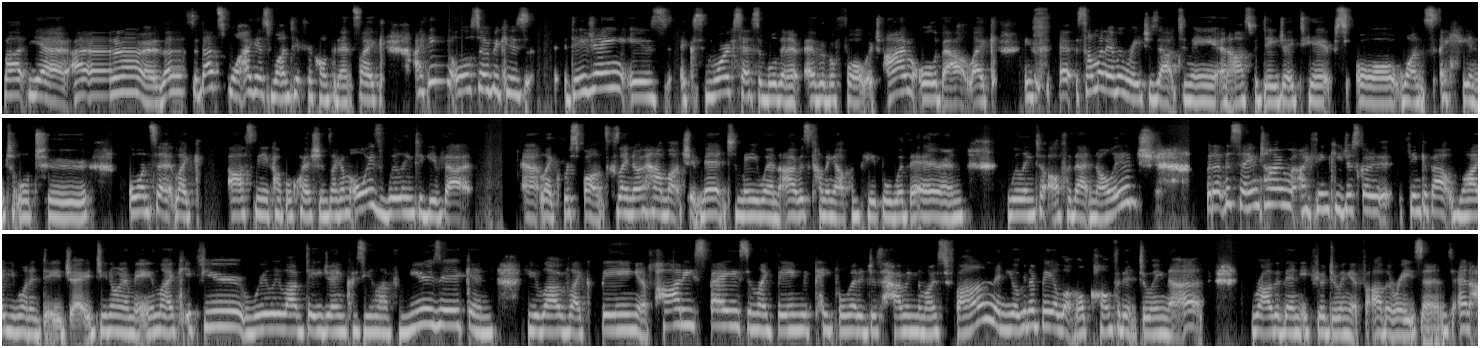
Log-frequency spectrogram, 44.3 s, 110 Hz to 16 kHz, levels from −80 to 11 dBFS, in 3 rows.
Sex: female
